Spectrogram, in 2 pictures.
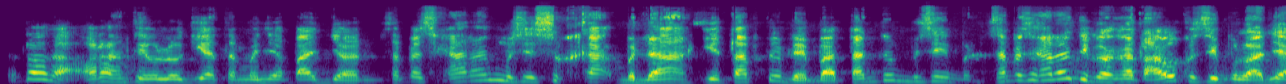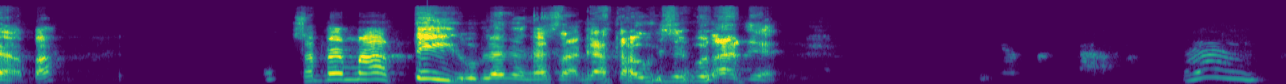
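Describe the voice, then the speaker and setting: A man preaching an informal class, his voice sitting high and jumping around a lot. He talks in chatty, teasing bursts and keeps checking that people follow. The sound is close and dry. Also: fairly quick, no room sound. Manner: animated, colloquial, peppered with English words and "ngerti nggak?". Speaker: pastor. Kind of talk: informal teaching sermon.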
